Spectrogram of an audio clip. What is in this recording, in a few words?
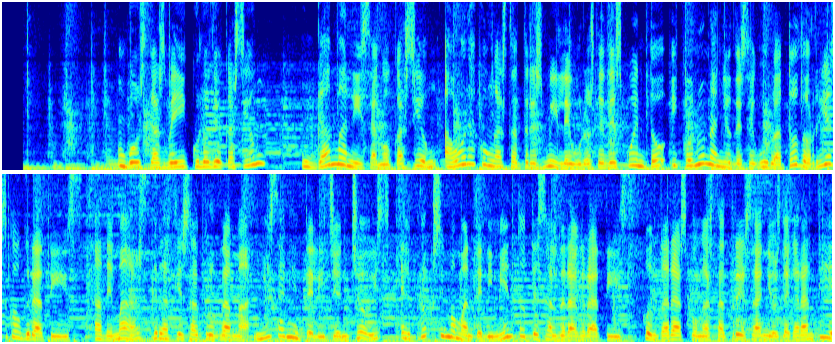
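comercial, Spanish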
